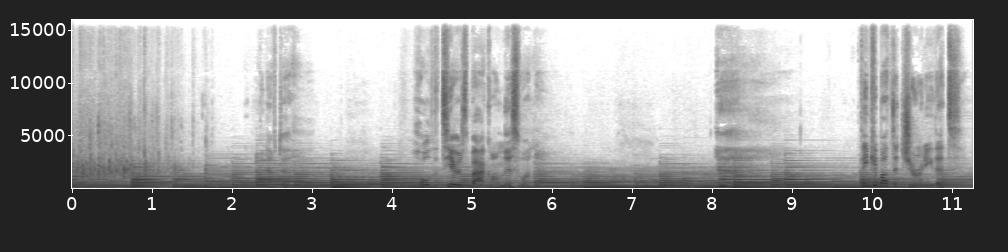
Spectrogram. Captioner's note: applause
